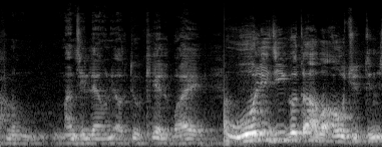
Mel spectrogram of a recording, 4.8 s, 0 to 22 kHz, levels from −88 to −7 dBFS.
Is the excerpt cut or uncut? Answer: cut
